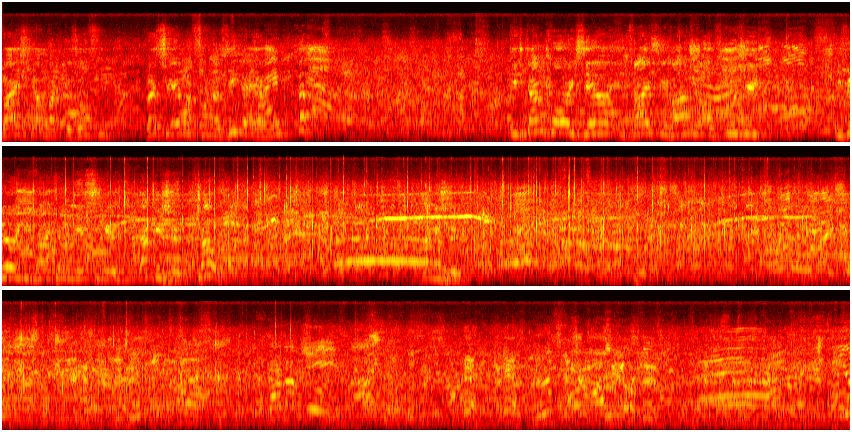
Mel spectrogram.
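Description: A large crowd chatters and cheers nearby.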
